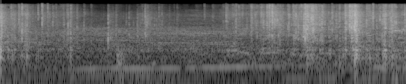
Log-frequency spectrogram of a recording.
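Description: Plastic foil wrappers of trading-card packs crinkling in irregular bursts as packs are handled and opened, louder in the second half.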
